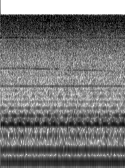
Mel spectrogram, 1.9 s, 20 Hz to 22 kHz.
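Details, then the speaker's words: Newly installed 40-gallon gas water heater being filled: steady hissing rush of air escaping the line before water comes through; normal air purging from the water lines. "letting the air out here comes the water"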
